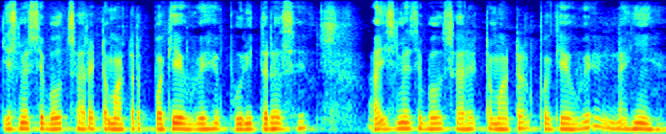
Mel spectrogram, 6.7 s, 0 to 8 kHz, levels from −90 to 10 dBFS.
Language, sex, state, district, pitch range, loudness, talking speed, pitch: Hindi, male, Jharkhand, Deoghar, 120-130 Hz, -17 LUFS, 180 wpm, 125 Hz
